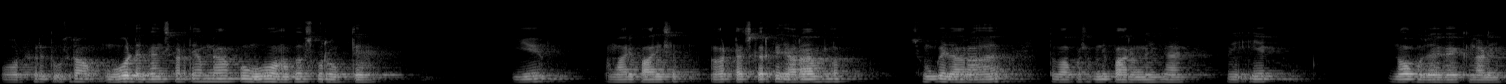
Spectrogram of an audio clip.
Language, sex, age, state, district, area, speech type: Hindi, male, 18-30, Rajasthan, Bharatpur, rural, spontaneous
